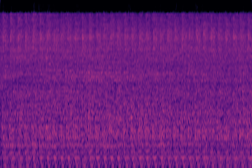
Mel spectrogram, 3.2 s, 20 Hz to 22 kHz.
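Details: 2015 Kawasaki KLR 650 single, warm, idle set after choke adjustment for hard starting (choke wasn't opening fully); even, steady thumping idle with regular low pulse and no misses or clatter.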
